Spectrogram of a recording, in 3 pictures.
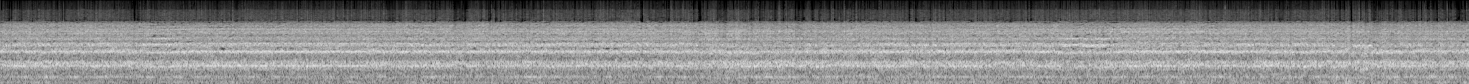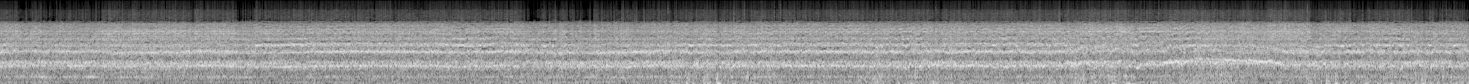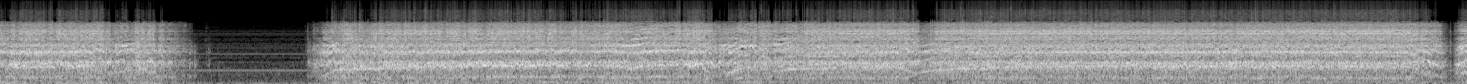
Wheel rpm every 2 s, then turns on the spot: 230, 230, 230, 230, 230, 230, 230, 230, 220, 230, 220, 230, 240, 270, 230, 110, 110, 230, 180, 190, 200, 200.
none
